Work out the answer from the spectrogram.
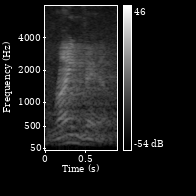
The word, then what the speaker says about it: Rhinevan: here mike and matt rhinevan like the rhine river and a van so i know there's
